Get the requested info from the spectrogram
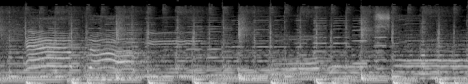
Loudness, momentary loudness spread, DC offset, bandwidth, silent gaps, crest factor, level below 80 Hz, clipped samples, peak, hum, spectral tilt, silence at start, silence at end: -16 LUFS; 4 LU; under 0.1%; 18.5 kHz; none; 14 dB; -20 dBFS; under 0.1%; 0 dBFS; none; -5 dB/octave; 0 s; 0 s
